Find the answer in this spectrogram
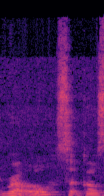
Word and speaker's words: rho: kind of like our it looks like the letter P but you pronounce it Rho so it goes like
